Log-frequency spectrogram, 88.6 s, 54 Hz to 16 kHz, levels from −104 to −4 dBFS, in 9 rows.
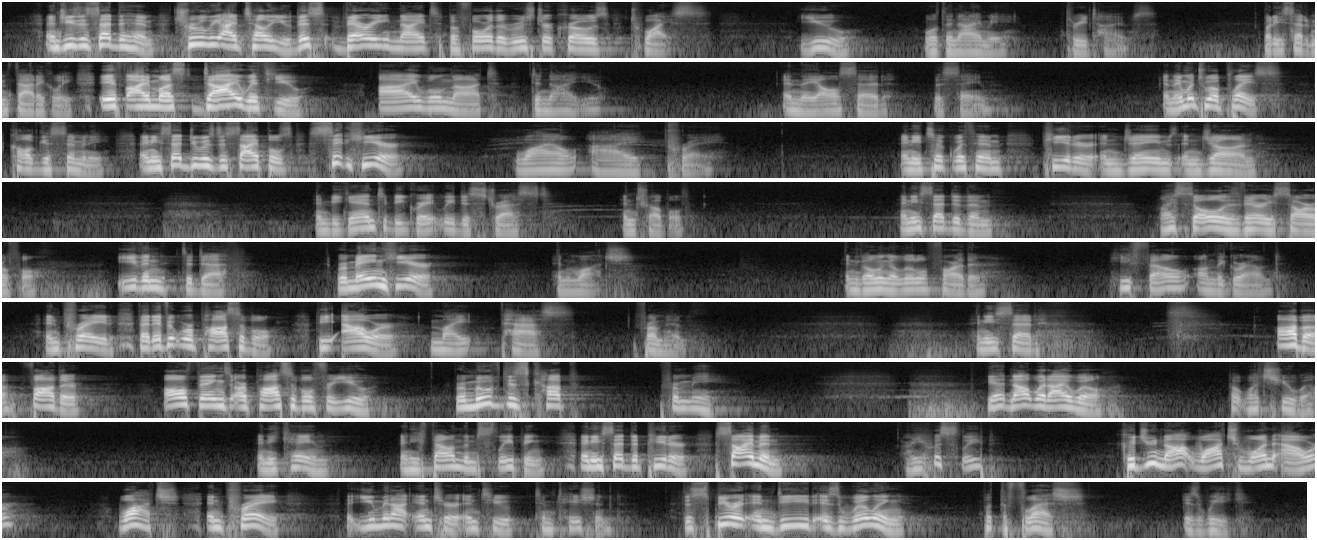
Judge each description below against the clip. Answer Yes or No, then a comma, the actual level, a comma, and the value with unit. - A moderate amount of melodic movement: No, wide, 6.4 semitones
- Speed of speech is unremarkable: No, slow, 130 wpm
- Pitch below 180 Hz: Yes, medium, 140 Hz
